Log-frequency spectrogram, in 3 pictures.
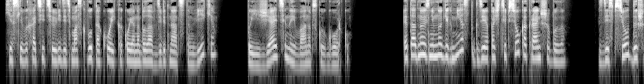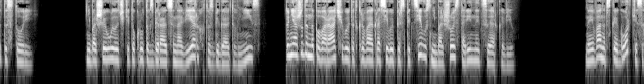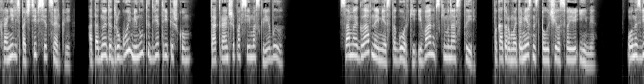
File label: russian female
